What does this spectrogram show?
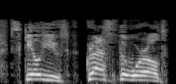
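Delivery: high, loud, urgent battle shout; alarmed cry. A narrator's reading. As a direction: yell it out in alarm. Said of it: "Caden cried in alarm".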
